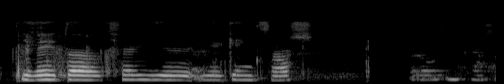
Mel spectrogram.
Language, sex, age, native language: Icelandic, male, 13, Icelandic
